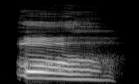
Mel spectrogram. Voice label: crit, Mage Voice; Mage Voice Pack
